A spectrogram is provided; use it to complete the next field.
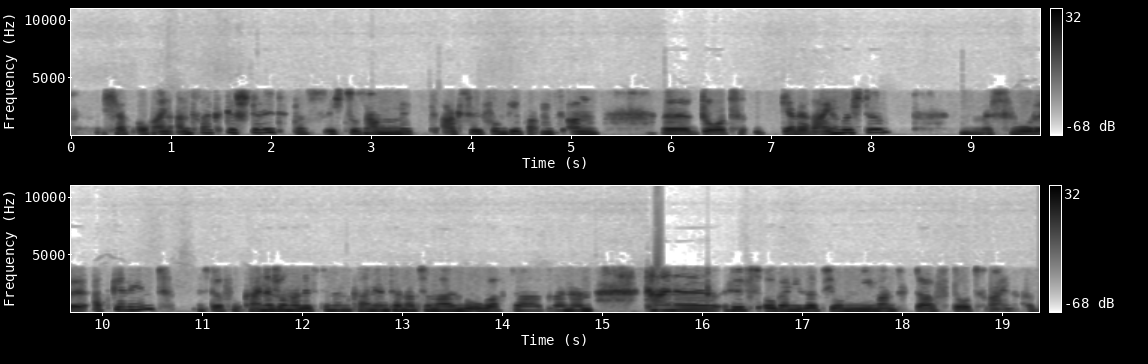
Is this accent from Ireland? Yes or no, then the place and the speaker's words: no; Poland; Sowas kenne ich nicht normalerweise. Ich komme ja aus Polen.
